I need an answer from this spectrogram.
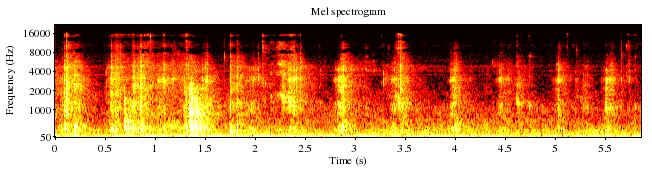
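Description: Mouth crunching and chewing a crisp, dry noodle-stick snack with hard sugar chunks: a run of irregular crunches.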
